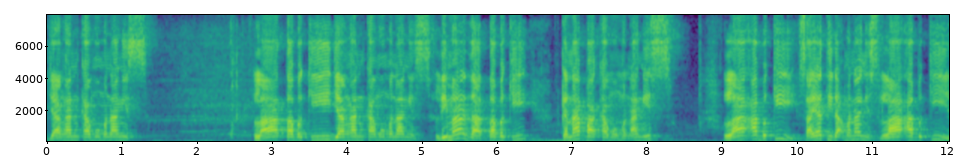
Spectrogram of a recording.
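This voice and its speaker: A man with an Indonesian accent teaching vocabulary, saying each word and its meaning and repeating them slowly. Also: high voice. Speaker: Arabic teacher. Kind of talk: vocabulary lesson.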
